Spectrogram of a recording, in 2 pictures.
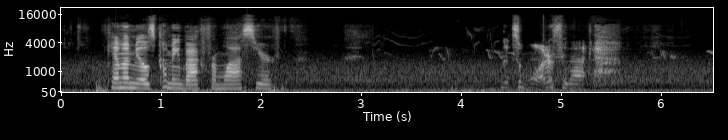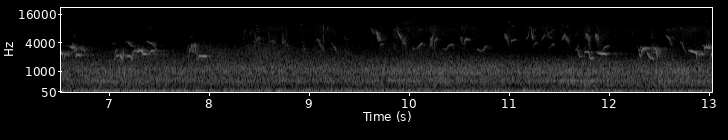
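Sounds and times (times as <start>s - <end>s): small birds chirping: 2.7s - 13.0s.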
